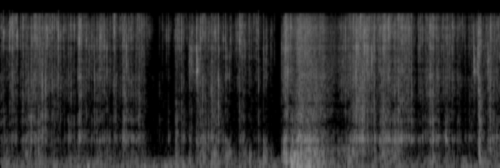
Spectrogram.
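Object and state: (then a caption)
Pile of cut soap cubes. Bare hands scoop handfuls of small pale green and white bar-soap cubes from a pile on a yellow mat and let them fall back onto the pile. The result is a bright, dense pattering and crinkling of many quick, dry clicks, with a fuller, louder rush of cubes midway through.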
